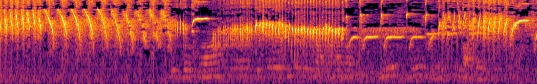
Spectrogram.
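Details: Kenari with long, loud, sharp song and luxurious phrasing: rapid descending trill, a flat buzzy hold, then chopped whistled notes and a renewed fast high trill.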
